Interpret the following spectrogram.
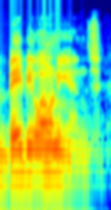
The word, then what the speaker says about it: Babylonians: the those are the babylonians and I love that word I know some people say that I mispronounce it then it should be like Babylonians but I think baby alone Ian's is so much cooler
